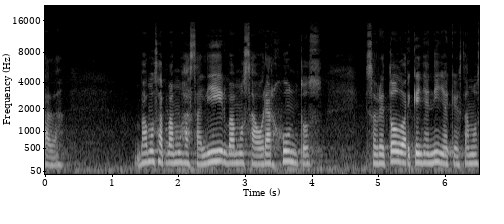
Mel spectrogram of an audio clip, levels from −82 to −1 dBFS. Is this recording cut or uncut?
cut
